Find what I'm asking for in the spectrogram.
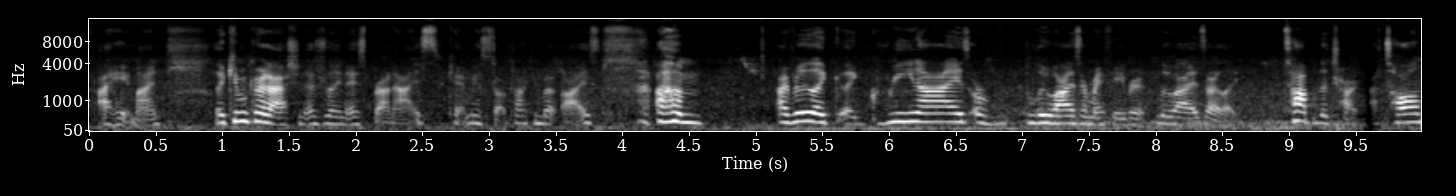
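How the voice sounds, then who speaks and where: A woman's voice: on the high side, sharp tone, a little hiss or hum. A teenage girl vlogging from home, chatting casually through a beauty tag in a rambling way, with lots of ums and likes. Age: teens. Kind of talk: casual chat answering a tag.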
